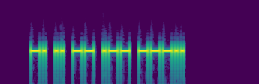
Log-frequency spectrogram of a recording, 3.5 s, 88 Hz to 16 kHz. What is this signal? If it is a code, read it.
Morse code, heard as a keyed tone, about 30 wpm, 700 Hz. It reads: NIMW8
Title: Code Groups - 5 Letter:Numbers - 30wpm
